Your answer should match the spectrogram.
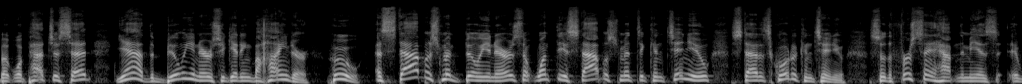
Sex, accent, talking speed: male, American, 205 wpm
